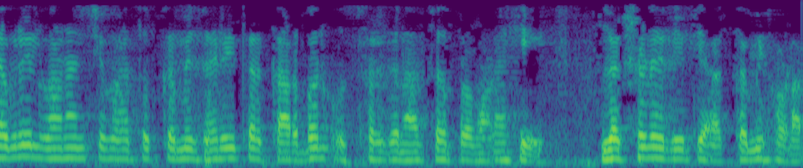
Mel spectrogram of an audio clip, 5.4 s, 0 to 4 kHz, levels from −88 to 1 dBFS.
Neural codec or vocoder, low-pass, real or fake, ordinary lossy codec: vocoder, 44.1 kHz, 128 mel bands, Pupu-Vocoder; 3.6 kHz; fake; AAC, 16 kbps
